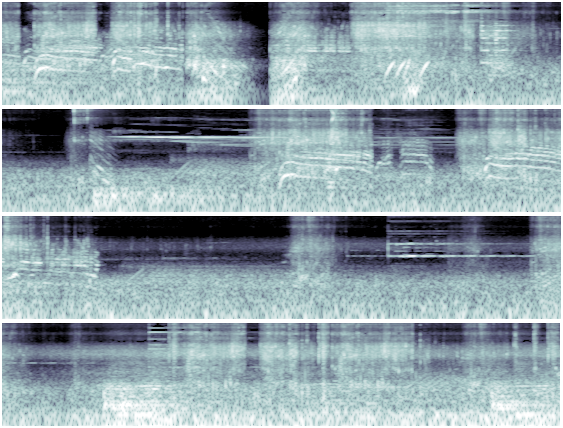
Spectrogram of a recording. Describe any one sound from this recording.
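A shark chomps on prey with wet, crunching bites.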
